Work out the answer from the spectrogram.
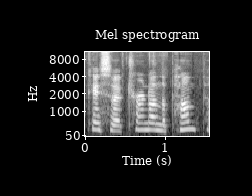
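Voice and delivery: ordinary talk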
